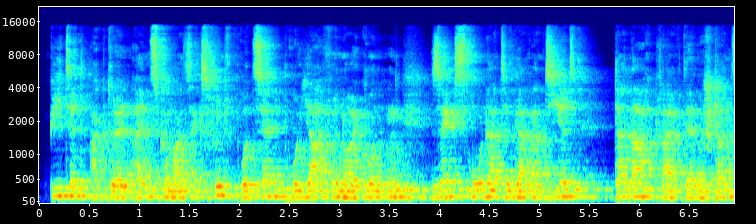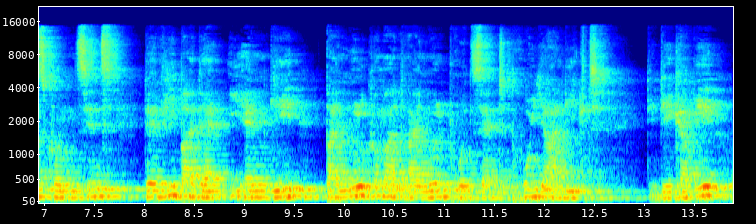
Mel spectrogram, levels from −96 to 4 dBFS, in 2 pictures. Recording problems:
off-mic speech; far
room echo; noticeable; dies away in 0.8 s

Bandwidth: 14.5 kHz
